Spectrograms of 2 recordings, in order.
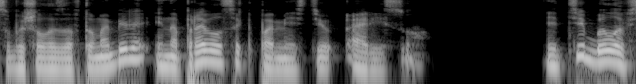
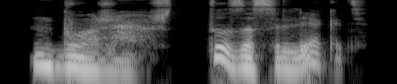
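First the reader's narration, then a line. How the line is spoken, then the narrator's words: Discontented grumble. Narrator (Russian): он недовольно бурчал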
